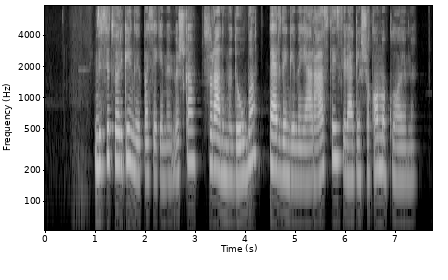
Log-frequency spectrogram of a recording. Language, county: Lithuanian, Telšiai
